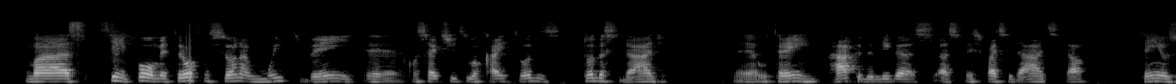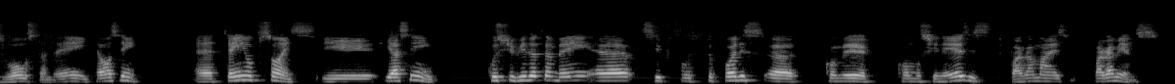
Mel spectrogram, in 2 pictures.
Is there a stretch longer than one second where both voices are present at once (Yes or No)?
No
